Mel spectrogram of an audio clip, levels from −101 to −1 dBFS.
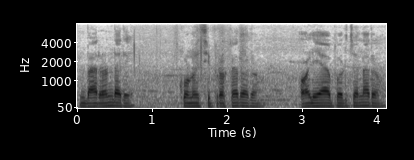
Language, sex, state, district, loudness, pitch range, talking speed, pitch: Odia, male, Odisha, Khordha, -16 LUFS, 100-105 Hz, 115 wpm, 105 Hz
